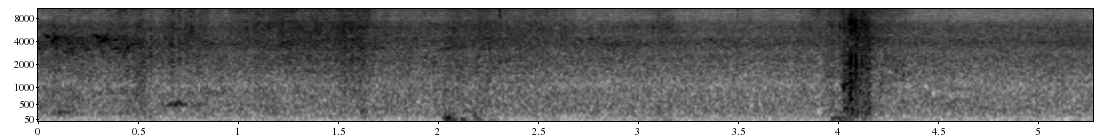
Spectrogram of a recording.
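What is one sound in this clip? A wooden log thuds onto the ground.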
